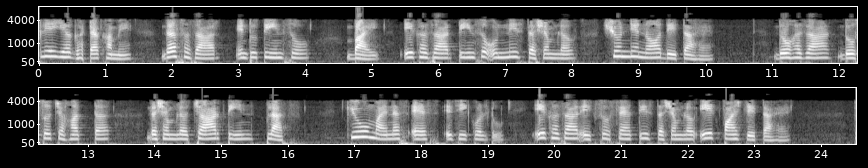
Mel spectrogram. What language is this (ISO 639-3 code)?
hin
